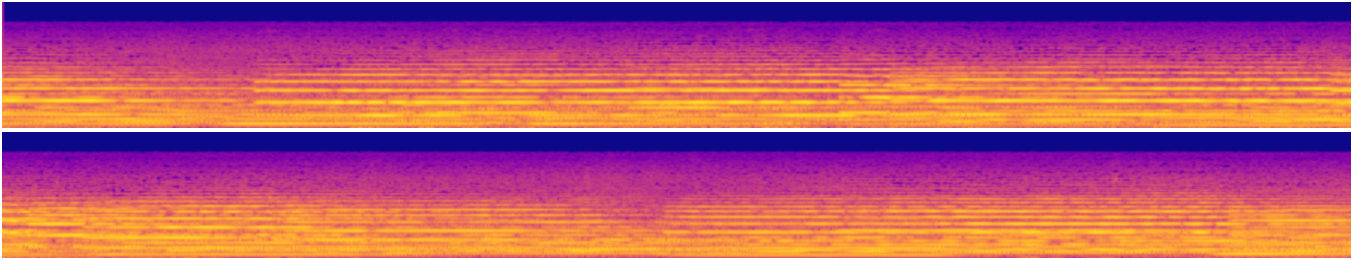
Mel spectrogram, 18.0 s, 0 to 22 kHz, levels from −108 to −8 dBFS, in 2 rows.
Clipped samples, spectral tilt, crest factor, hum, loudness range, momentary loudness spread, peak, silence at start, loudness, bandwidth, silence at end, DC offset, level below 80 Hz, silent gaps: under 0.1%; -7 dB/octave; 12 dB; none; 5 LU; 7 LU; -2 dBFS; 0 s; -14 LUFS; 9 kHz; 0 s; under 0.1%; -46 dBFS; none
